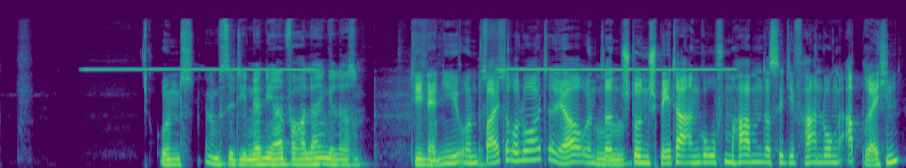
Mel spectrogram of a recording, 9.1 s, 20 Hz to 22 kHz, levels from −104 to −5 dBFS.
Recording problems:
high-pitched whine; noticeable; from 1 to 3 s and from 5 to 7.5 s; 4 kHz, 10 dB below the speech

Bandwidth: 13.5 kHz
